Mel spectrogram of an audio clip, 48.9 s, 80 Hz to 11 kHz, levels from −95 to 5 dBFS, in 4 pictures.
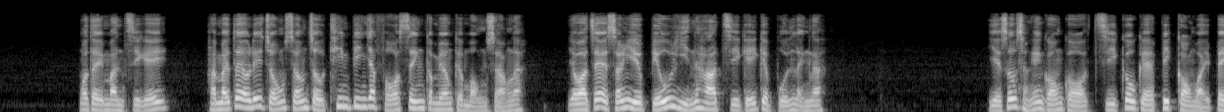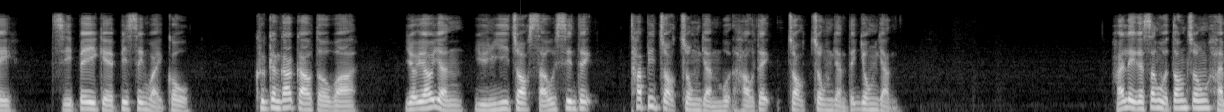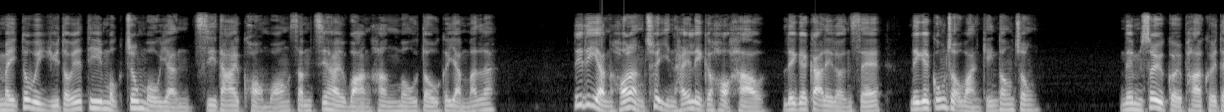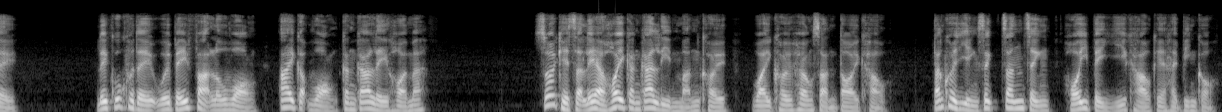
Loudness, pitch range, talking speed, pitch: -18 LUFS, 110-150 Hz, 255 characters per minute, 125 Hz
